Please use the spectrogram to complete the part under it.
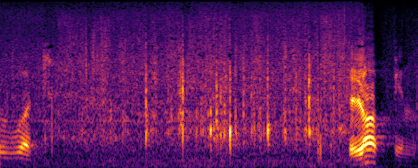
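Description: Paper rustles as a large poster is unrolled.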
